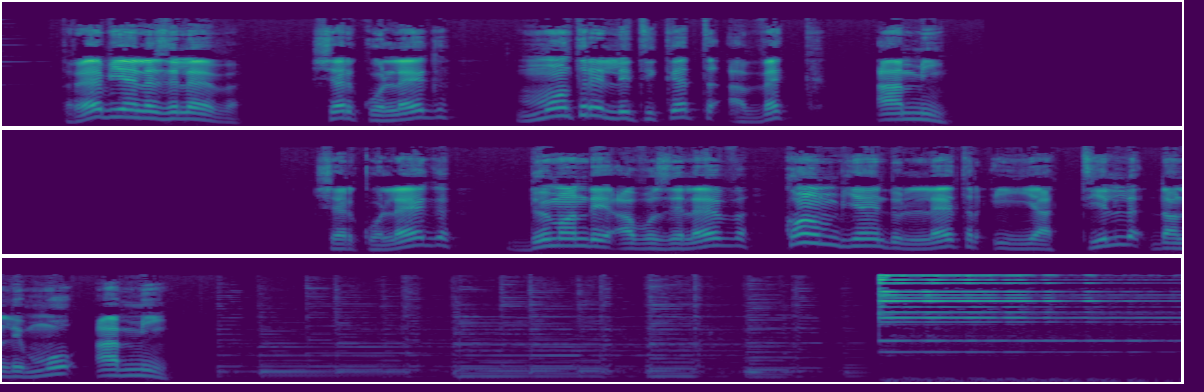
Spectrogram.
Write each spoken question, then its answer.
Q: Chers collègues, demandez à vos élèves combien de lettres y a-t-il dans le mot « ami ».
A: J'espère que les élèves ont trouvé 3 lettres.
